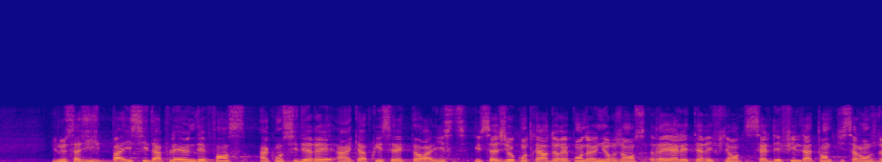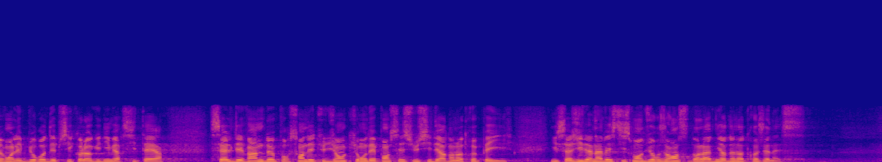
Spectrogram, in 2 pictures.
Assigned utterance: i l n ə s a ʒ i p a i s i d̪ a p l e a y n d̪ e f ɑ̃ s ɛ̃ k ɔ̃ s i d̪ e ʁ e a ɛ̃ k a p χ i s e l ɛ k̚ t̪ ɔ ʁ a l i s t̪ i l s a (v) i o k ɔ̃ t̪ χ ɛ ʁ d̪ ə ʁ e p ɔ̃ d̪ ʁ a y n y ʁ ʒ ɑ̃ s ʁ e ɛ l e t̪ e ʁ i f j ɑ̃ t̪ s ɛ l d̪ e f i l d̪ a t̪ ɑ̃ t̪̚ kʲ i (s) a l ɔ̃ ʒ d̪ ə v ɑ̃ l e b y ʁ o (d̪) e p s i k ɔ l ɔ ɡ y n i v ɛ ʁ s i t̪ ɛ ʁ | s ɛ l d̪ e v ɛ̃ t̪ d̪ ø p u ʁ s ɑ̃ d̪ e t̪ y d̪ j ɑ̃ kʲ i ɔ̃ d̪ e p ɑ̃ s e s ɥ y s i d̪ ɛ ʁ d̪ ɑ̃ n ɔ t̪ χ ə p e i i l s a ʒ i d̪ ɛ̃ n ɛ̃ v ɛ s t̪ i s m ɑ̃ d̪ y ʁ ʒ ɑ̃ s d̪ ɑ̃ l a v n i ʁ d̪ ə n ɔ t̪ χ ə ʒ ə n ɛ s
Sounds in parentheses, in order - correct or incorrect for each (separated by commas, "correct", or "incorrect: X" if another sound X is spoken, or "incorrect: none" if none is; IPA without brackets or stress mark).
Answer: incorrect: ʒ, correct, correct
